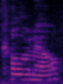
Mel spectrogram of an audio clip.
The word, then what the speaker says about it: colonel: reason for no reason actually colonel it's pronounced colonel that's how we read it i read it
